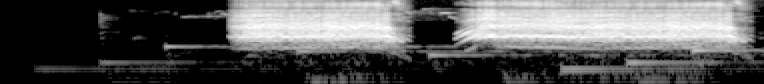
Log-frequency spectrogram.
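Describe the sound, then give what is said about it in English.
Two loud, harsh screams from a person waking up as someone shakes their shoulder, one short and a second longer one right after a brief gasp-like pause, rising out of a quiet low droning background. “I awoke screaming as I felt someone shaking my shoulder.”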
